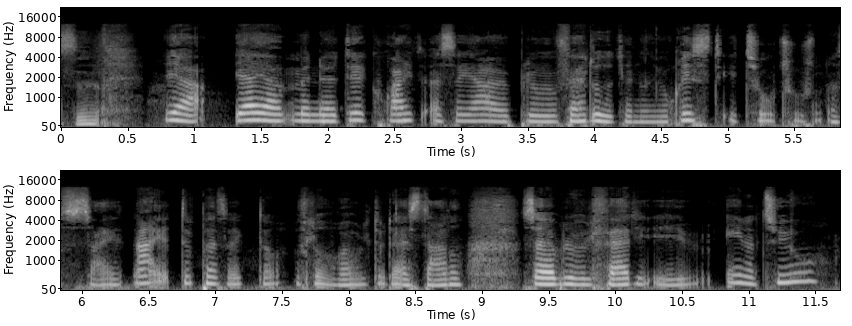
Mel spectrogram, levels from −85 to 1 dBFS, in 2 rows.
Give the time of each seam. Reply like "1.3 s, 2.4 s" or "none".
none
